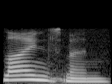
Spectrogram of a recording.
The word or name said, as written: linesman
